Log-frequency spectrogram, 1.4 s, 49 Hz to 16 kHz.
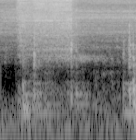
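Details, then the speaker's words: Turbocharged LFX V6-swapped Volvo wagon under boost testing at about 40 psi: steady airy hiss in short bursts, a boost leak, apparently created during testing; exact location unconfirmed. "I don't know if we found a boo leak but I definitely created a boo leak"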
